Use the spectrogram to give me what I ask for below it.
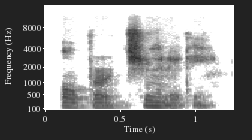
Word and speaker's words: opportunity: Let's try to pronounce these consonants, Evelyn, a little bit more like the English way, like T, and it's going to be more like opportunity, okay?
